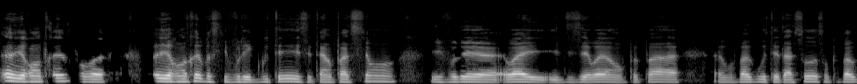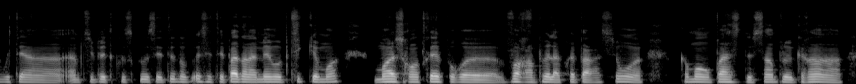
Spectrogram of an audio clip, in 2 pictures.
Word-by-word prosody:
Eux, 160 Hz, -3 st, +9 dB
ils -, -, +11 dB
rentraient 135 Hz, +2 st, +3 dB
pour, 125 Hz, -1 st, 0 dB
heu 115 Hz, -, +4 dB, 0.5 s
eux 145 Hz, -, +7 dB
ils 140 Hz, -, +11 dB
rentraient 130 Hz, +3 st, +4 dB
parce 130 Hz, -2 st, -4 dB
qu'ils 120 Hz, -, -6 dB
voulaient 115 Hz, 0 st, 0 dB
goûter, 125 Hz, +4 st, -2 dB
ils 120 Hz, -3 st, -2 dB
étaient 110 Hz, +1 st, -3 dB
impatients, 125 Hz, +3 st, -2 dB, 0.3 s
ils 115 Hz, 0 st, -5 dB
voulaient, 120 Hz, +1 st, 0 dB
heu 115 Hz, -2 st, +4 dB
ouais, 120 Hz, -1 st, +7 dB
i 105 Hz, -1 st, -1 dB
ils 105 Hz, -, -6 dB
disaient: 110 Hz, +1 st, -3 dB
«Ouais, 115 Hz, +1 st, +4 dB
on 110 Hz, -2 st, -5 dB
peut 105 Hz, 0 st, -11 dB
pas 115 Hz, -1 st, -1 dB, 0.4 s
on 110 Hz, -, -6 dB
peut -, -, -14 dB
pas 115 Hz, +1 st, +2 dB
goûter 120 Hz, 0 st, -3 dB
ta 110 Hz, -1 st, +1 dB
sauce? 125 Hz, +2 st, -1 dB
On 115 Hz, -, -9 dB
peut 115 Hz, -, -22 dB
pas 115 Hz, -1 st, +4 dB
goûter 115 Hz, +1 st, -6 dB
un 105 Hz, -4 st, -6 dB
un 105 Hz, -, -6 dB
petit 110 Hz, +1 st, -13 dB
peu 120 Hz, +1 st, -2 dB
de -, -, -17 dB
couscous?», 115 Hz, +1 st, -8 dB
et 110 Hz, -, -3 dB
tout 125 Hz, -, -5 dB
donc, 120 Hz, -2 st, -6 dB
eux, 130 Hz, -, -2 dB
c'était 120 Hz, -1 st, -7 dB
pas 125 Hz, -1 st, +6 dB
dans 120 Hz, -, +1 dB
la 115 Hz, -, +1 dB
même 120 Hz, +1 st, 0 dB
optique 125 Hz, +2 st, -6 dB
que 125 Hz, -, +1 dB
moi. 120 Hz, +3 st, -3 dB, 0.3 s
Moi 125 Hz, +2 st, +4 dB
je 120 Hz, -, -7 dB
rentrais 120 Hz, +2 st, +1 dB
pour, 115 Hz, -2 st, -2 dB
heu, 105 Hz, -1 st, -1 dB
voir 120 Hz, 0 st, -1 dB
un 110 Hz, -, -4 dB
peu 120 Hz, +3 st, -1 dB
la 110 Hz, -2 st, +1 dB
préparation, 110 Hz, +1 st, -4 dB, 0.4 s
comment 120 Hz, 0 st, -1 dB
on 110 Hz, -, -3 dB
passe 115 Hz, -1 st, -1 dB
de 110 Hz, -, -5 dB
simples 115 Hz, +1 st, -3 dB
grains 110 Hz, -2 st, -2 dB
115 Hz, 245 wpm, -23 LUFS, 110-120 Hz, 0.5 s, ils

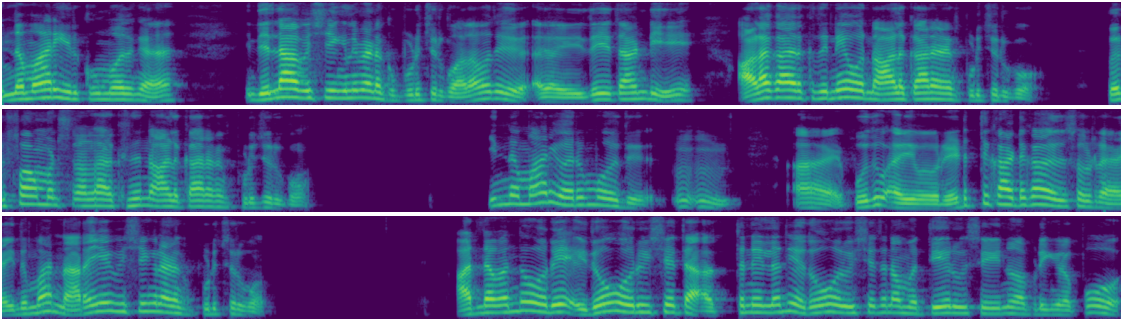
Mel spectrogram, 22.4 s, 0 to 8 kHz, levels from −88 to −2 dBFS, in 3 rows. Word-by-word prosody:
இந்த 180 Hz, -, +2 dB
மாரி 225 Hz, +2 st, +5 dB
இருக்கும் 175 Hz, -1 st, -5 dB
போதுங்க, 170 Hz, -2 st, +1 dB, 0.6 s
இந்த 160 Hz, -, 0 dB
எல்லா 240 Hz, +3 st, +8 dB
விஷயங்களுமே 215 Hz, 0 st, +1 dB
எனக்கு 150 Hz, -7 st, -3 dB
பிடிச்சிருக்கும். 150 Hz, -6 st, -3 dB
அதாவது, 195 Hz, 0 st, 0 dB, 0.2 s
அ -, -, -2 dB, 0.3 s
இதைய 170 Hz, +6 st, 0 dB
தாண்டி 180 Hz, -5 st, 0 dB, 0.6 s
அழகா 220 Hz, +2 st, +6 dB
இருக்குதுன்னே 210 Hz, +2 st, 0 dB
ஒரு 205 Hz, -, 0 dB
4 170 Hz, +2 st, +4 dB
கார 180 Hz, 0 st, +4 dB
எனக்கு 165 Hz, -3 st, -3 dB
புடிச்சிருக்கும். 140 Hz, -6 st, -8 dB, 0.5 s
பெர்ஃபார்மன்ஸ் 215 Hz, +4 st, 0 dB
நல்லா 190 Hz, 0 st, 0 dB
இருக்குதுன்னு 190 Hz, +2 st, -3 dB
நாலு 175 Hz, -1 st, 0 dB
கார் 170 Hz, 0 st, +1 dB
எனக்கு 155 Hz, -4 st, -10 dB
புடிச்சிருக்கும். 125 Hz, -6 st, -10 dB, 1.2 s
இந்த 235 Hz, +3 st, -3 dB
மாரி 285 Hz, +2 st, 0 dB
வரும்போது 205 Hz, -, -2 dB, 0.3 s
ம்ஹ்ம். 155 Hz, -8 st, -9 dB, 0.5 s
அ -, -, 0 dB, 0.3 s
பொதுவா 170 Hz, +8 st, -1 dB
அ -, -, +3 dB, 0.2 s
ஒரு 120 Hz, -, -2 dB
எடுத்துக்காட்டுக்கா 225 Hz, -, +1 dB, 0.2 s
சொல்றன். 150 Hz, -8 st, -1 dB
இது 160 Hz, -, -4 dB
மாரி 225 Hz, 0 st, +2 dB
நிறைய 200 Hz, +6 st, +2 dB
விஷயங்கள 225 Hz, -1 st, 0 dB
எனக்கு 175 Hz, -4 st, -5 dB
புடிச்சிருக்கும். 150 Hz, -6 st, -8 dB, 1.3 s
அதுல 180 Hz, +5 st, +3 dB
வந்து 225 Hz, +5 st, 0 dB
ஒரே 215 Hz, 0 st, +4 dB
ஏதோ 185 Hz, +8 st, +1 dB, 0.2 s
ஒரு 210 Hz, -1 st, +2 dB
விஷயத்த 205 Hz, 0 st, -1 dB
அத்தனையில 200 Hz, -, -3 dB
இருந்து 215 Hz, 0 st, 0 dB
ஏதோ 185 Hz, +3 st, -1 dB
ஒரு 195 Hz, -, +2 dB
விஷயத்த 195 Hz, +1 st, -6 dB
நம்ம 180 Hz, -3 st, -1 dB
தேர்வு 180 Hz, 0 st, +2 dB
செய்யணும் 165 Hz, 0 st, -2 dB
அப்டிங்கிறப்போ, 140 Hz, +4 st, -5 dB
185 Hz, 155 wpm, -22 LUFS, 160-210 Hz, 1.3 s, எல்லா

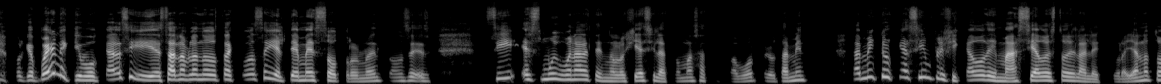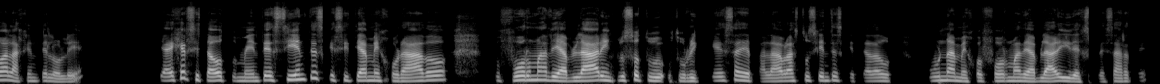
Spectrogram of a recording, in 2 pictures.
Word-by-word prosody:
porque 195 Hz, 0 st, -3 dB
pueden 180 Hz, -, +8 dB
equivocar 200 Hz, -, +1 dB
si 220 Hz, -, +1 dB
están 205 Hz, +4 st, +6 dB
hablando 230 Hz, 0 st, +2 dB
de 225 Hz, -, +3 dB
otra 220 Hz, +1 st, +1 dB
cosa 235 Hz, +6 st, -7 dB
y 250 Hz, -, +3 dB
el 180 Hz, -6 st, 0 dB
tema 195 Hz, 0 st, +3 dB
es 190 Hz, -, -1 dB
otro, 145 Hz, -3 st, -2 dB
¿no? 145 Hz, +2 st, -5 dB
Entonces, 165 Hz, -1 st, -8 dB, 0.5 s
sí, 280 Hz, +3 st, -2 dB
es 225 Hz, -1 st, -1 dB
muy 250 Hz, +2 st, +1 dB
buena 225 Hz, 0 st, +2 dB
la 220 Hz, -, +2 dB
tecnología 155 Hz, -1 st, -3 dB
si 175 Hz, -, -8 dB
la 145 Hz, -, 0 dB
tomas 155 Hz, +3 st, -11 dB
a -, -, -7 dB
tu 150 Hz, -, -51 dB
favor, 140 Hz, +6 st, -10 dB
pero 145 Hz, -3 st, -11 dB
también 180 Hz, +7 st, -4 dB, 0.4 s
también 285 Hz, +6 st, -2 dB
creo 345 Hz, -3 st, 0 dB
que 335 Hz, -1 st, -7 dB
ha 315 Hz, -, -3 dB
simplificado 215 Hz, -, -3 dB
demasiado 180 Hz, +1 st, +3 dB
esto 180 Hz, +2 st, -4 dB
de 175 Hz, -1 st, 0 dB
la 145 Hz, -2 st, 0 dB
lectura, 130 Hz, +1 st, -10 dB
ya 155 Hz, -, -1 dB
no 200 Hz, +3 st, -3 dB
toda 205 Hz, +1 st, +1 dB
la 190 Hz, -, +1 dB
gente 160 Hz, +2 st, -9 dB
lo 140 Hz, -4 st, -4 dB
lee. 135 Hz, -, -6 dB, 0.8 s
¿Y -, -, -5 dB
ha 180 Hz, -, +2 dB
ejercitado 195 Hz, -7 st, +1 dB
tu 175 Hz, -2 st, -17 dB
mente? 165 Hz, +4 st, 0 dB
¿Sientes 225 Hz, +8 st, +1 dB
que 210 Hz, -, -7 dB
sí 185 Hz, 0 st, -6 dB
te 180 Hz, -, +1 dB
ha -, -, +5 dB
mejorado 175 Hz, +3 st, +1 dB, 0.5 s
tu 175 Hz, -, -15 dB
forma 200 Hz, +4 st, +1 dB
de 180 Hz, -2 st, +5 dB
hablar, 170 Hz, +4 st, +7 dB
incluso 185 Hz, +2 st, 0 dB
tu 170 Hz, -2 st, -1 dB
tu 145 Hz, +2 st, -9 dB
riqueza 175 Hz, +5 st, -4 dB
de 180 Hz, -3 st, +1 dB
palabras? 150 Hz, +4 st, -1 dB
¿Tú 185 Hz, -, -7 dB
sientes 180 Hz, +1 st, -5 dB
que 160 Hz, -3 st, -19 dB
te 155 Hz, +1 st, -10 dB
ha -, -, -4 dB
dado 155 Hz, 0 st, -3 dB, 0.3 s
una 185 Hz, +1 st, +2 dB
mejor 155 Hz, 0 st, -4 dB
forma 165 Hz, +1 st, -2 dB
de 155 Hz, -, +2 dB
hablar 145 Hz, +2 st, +3 dB
y 160 Hz, -2 st, +1 dB
de 140 Hz, -, +1 dB
expresarte? 145 Hz, +5 st, -9 dB
180 Hz, 210 wpm, -24 LUFS, 155-205 Hz, 0.8 s, pueden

